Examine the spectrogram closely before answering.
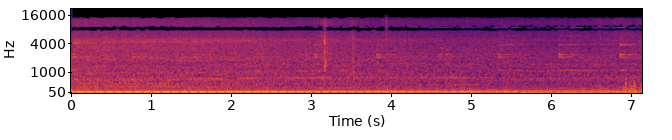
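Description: Diesel locomotive of a Trinity Railway Express commuter train pulling out, its engine a deep, pulsing rumble that slowly fades as the train moves away.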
